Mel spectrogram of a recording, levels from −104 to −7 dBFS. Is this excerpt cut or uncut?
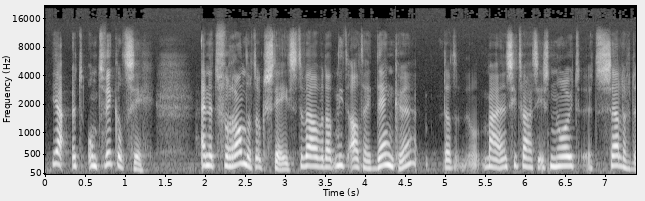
uncut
